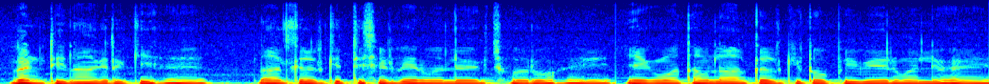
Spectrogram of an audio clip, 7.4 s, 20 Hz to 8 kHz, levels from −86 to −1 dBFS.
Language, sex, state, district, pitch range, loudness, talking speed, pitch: Hindi, male, Rajasthan, Nagaur, 140-145 Hz, -16 LUFS, 185 wpm, 140 Hz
